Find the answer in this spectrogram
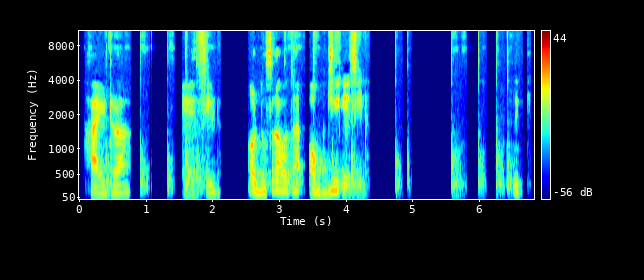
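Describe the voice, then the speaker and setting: A male chemistry teacher giving a classroom lecture in a patient explaining tone, repeating key rules and slowly spelling out formulas. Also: fairly high pitch, a little mellow, a little hiss or hum.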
